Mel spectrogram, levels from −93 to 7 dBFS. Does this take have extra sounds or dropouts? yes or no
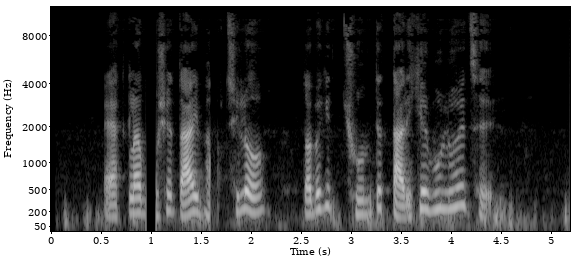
yes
